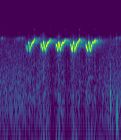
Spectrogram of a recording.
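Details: One loud, clear phrase of five high whistled notes, each sweeping down then up, from a Rufous-crowned Greenlet, evenly spaced and close.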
